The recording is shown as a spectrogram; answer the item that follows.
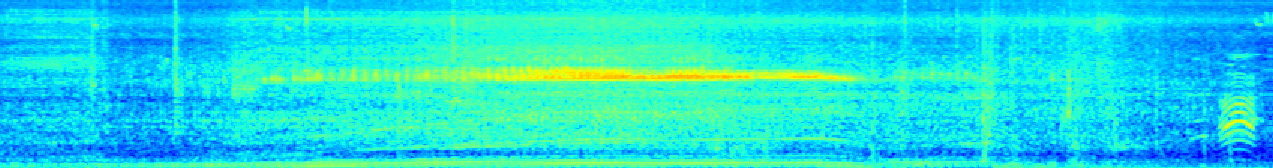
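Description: Dump truck engine speeding up to drive the tipper hydraulics as the loaded bed is raised, with a steady high whine over the engine for about six seconds. Both then drop back as the load begins to slide out.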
